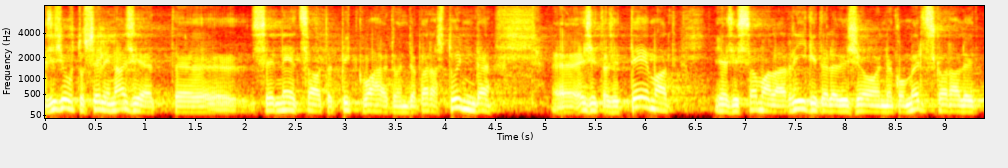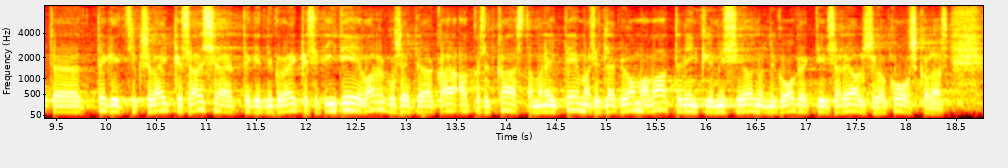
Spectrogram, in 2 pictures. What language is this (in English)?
Estonian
